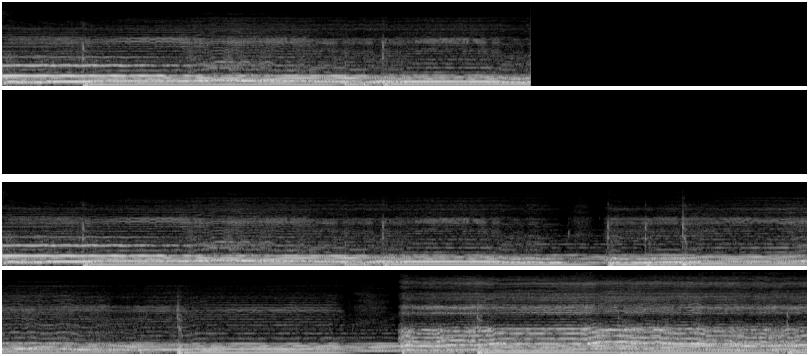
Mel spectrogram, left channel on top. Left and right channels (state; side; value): drops out; left; at 5.3 s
